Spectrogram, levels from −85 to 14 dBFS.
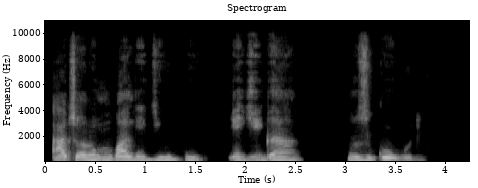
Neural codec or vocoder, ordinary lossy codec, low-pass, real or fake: codec, 24 kHz, 1 kbps, SNAC; none; 9.9 kHz; fake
